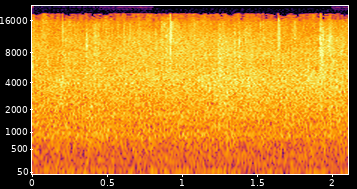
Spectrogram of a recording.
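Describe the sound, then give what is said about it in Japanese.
Sudden rain shower: a dense, continuous hiss of raindrops striking surfaces, even and unbroken throughout, with no voices. “嘘でしょ？こんな急に雨が降ってくるなんて。”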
